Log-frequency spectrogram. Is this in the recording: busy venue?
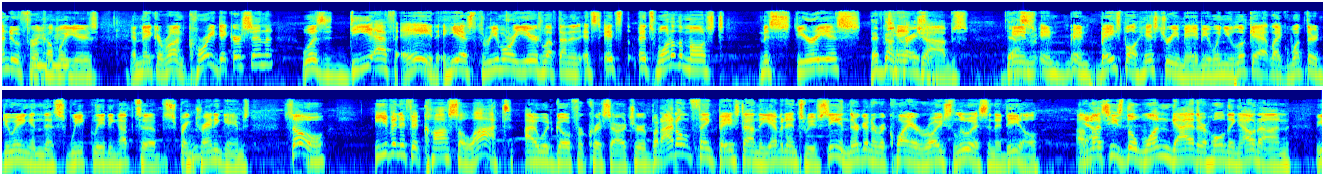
yes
